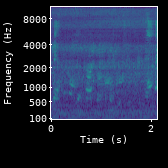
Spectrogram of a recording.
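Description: A steady low hum, with faint distant voices.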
